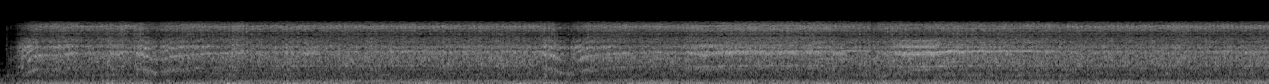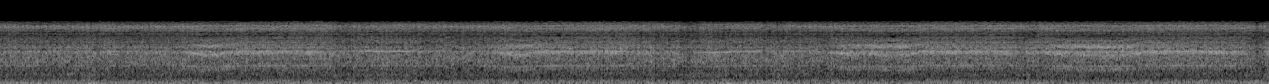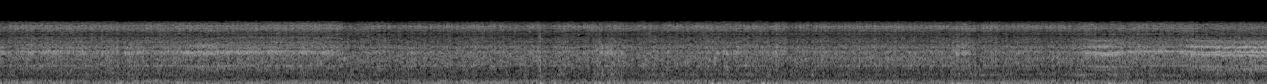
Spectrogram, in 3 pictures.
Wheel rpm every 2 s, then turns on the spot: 70, 200, 220, 200, 230, 230, 230, 230, 230, 230, 230, 230, 230, 230, 230, 230, 230, 230, 220.
none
